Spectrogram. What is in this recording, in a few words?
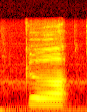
"ge", Chinese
